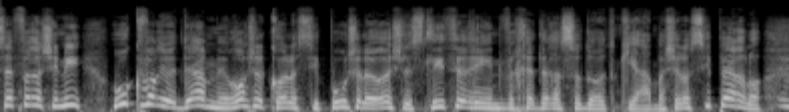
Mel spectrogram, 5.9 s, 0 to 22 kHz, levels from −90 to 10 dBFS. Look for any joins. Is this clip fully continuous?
yes; 0 cuts

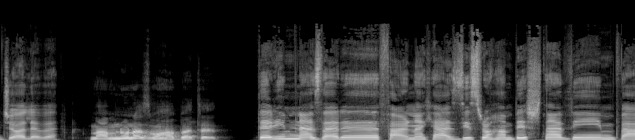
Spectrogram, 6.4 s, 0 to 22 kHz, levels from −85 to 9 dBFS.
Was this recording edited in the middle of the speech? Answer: no; 0 cuts

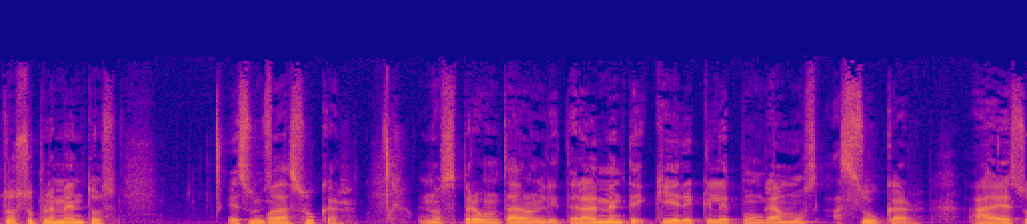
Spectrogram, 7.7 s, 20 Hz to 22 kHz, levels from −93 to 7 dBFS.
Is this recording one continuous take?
no; 3 cuts; at 1.7 s, 2.0 s, 3.1 s

